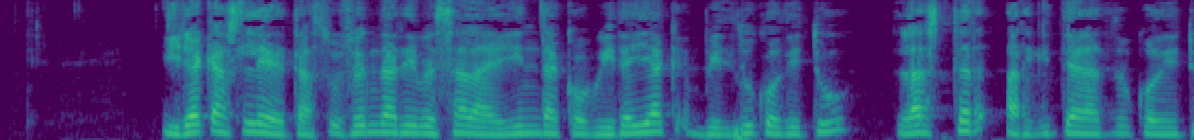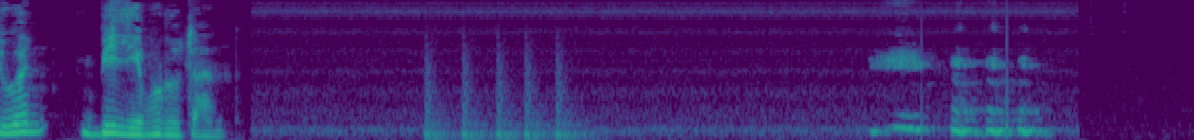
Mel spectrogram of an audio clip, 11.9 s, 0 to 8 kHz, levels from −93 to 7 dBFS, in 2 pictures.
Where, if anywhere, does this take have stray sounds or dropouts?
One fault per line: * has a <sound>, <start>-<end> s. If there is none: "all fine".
* has a thud, 8.1-9.0 s
* has a laugh, 10.3-11.3 s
